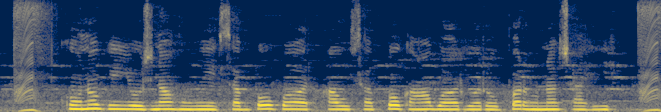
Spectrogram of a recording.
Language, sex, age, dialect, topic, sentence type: Chhattisgarhi, female, 18-24, Central, agriculture, statement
